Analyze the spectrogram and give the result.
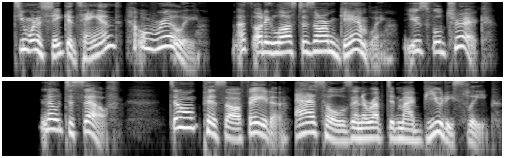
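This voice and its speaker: A brash gunslinger woman, on the low side and very expressive in pitch. She drawls wry, folksy, salty remarks like a video game companion from a space crew. The sound is close and dry. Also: dry recording. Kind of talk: video game voice acting, short companion lines.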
